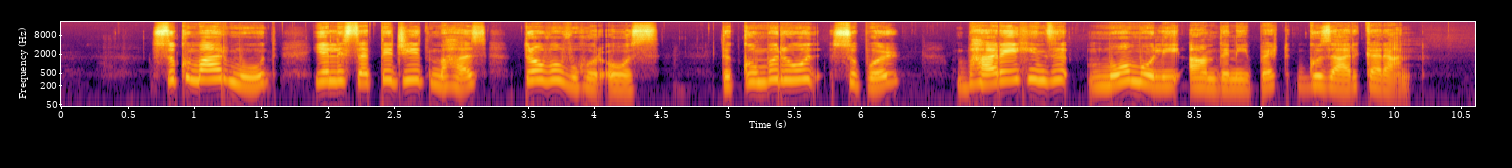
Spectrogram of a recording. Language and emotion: Kashmiri, neutral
